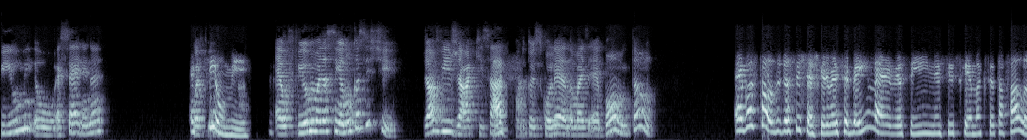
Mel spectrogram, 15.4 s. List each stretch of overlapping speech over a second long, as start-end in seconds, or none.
none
